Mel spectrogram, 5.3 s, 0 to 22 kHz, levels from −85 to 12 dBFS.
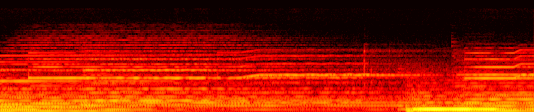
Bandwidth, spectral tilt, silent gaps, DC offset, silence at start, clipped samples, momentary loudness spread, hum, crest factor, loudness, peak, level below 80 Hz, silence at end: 6.2 kHz; -8.5 dB/octave; none; 0.2%; 0 s; under 0.1%; 14 LU; none; 14 dB; -20 LUFS; -4 dBFS; -30 dBFS; 0 s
